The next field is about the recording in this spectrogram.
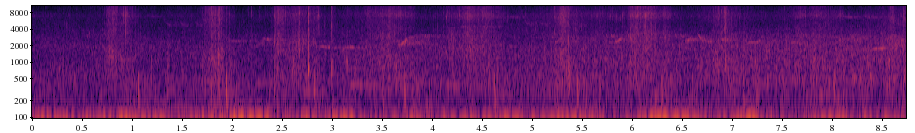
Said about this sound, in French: Les oiseaux font un bruit de cathédrale.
